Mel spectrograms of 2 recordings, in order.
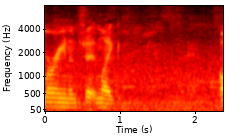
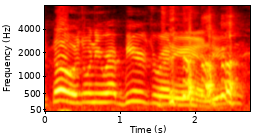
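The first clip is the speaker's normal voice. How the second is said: higher, laughing loudly; 8 semitones higher, 5 dB louder than usual. Real, not acted. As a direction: laugh through the words. Laughing explanation.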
